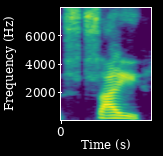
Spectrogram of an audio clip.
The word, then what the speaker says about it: Scythe: on part three of scythe i'm gonna pronounce right the entire time on here not sith despite jessica's obsession with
